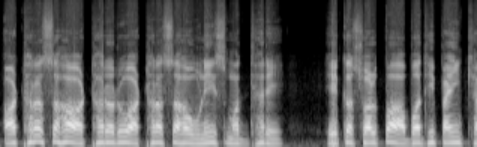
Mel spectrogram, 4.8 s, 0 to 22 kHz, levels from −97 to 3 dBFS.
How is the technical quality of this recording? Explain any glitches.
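The recording has one glitch in the speech. From 3.32 to 3.36 s, chunks play out of order: one 20 ms chunk arrives a chunk late and plays after the chunk that should follow it. The brief jumble shows as abrupt waveform discontinuities and thin vertical spectrogram lines at the joins.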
